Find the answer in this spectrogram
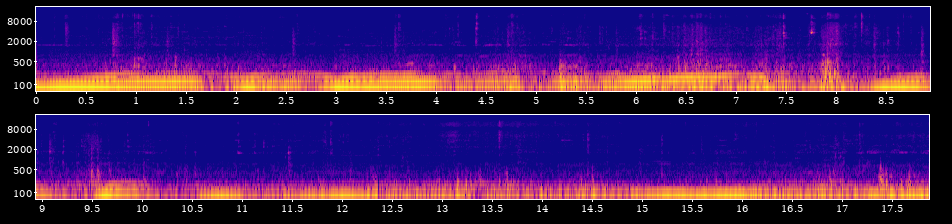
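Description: Jeep engine running off-road, its pitch rising and falling every second or so as the throttle is worked over rough ground, then settling to a steadier run in the second half. A few sharp knocks sound about halfway through.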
